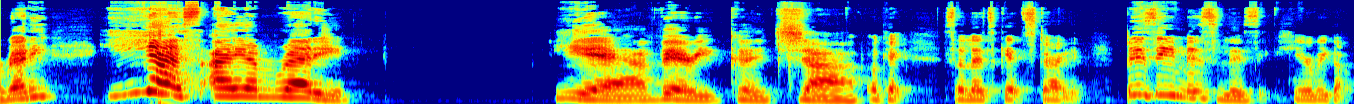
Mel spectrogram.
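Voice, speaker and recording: In a fairly low, pushed, bright voice, a woman teacher reads a picture book to small children. The read-aloud is animated, with exaggerated emphasis, asides, and questions asked straight to the kids.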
